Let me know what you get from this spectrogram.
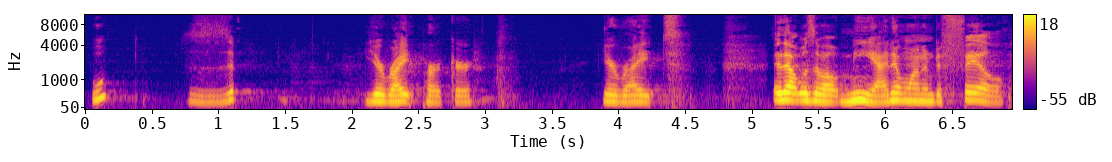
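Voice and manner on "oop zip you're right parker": usual speaking voice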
